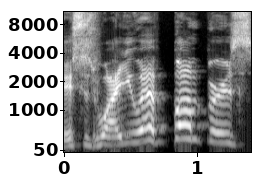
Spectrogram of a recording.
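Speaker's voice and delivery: mock hollered yell, climbing in pitch. Retelling a movie scene where a character yells from a car: imitating someone yelling. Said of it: "he's yelling things like".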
